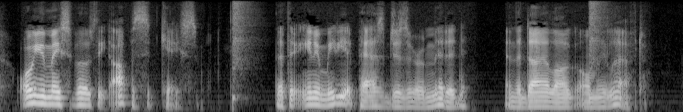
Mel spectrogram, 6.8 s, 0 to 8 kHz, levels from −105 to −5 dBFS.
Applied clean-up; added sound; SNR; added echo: none; Hi-hat; 19 dB; none.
